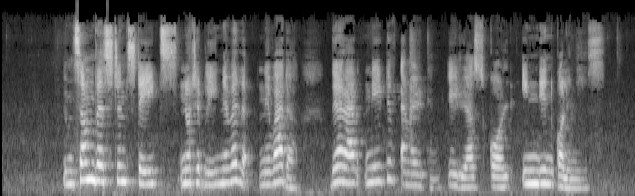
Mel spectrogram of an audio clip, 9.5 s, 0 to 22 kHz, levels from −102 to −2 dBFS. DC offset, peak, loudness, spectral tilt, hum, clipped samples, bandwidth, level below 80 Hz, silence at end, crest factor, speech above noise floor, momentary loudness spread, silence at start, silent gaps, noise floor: under 0.1%; 0 dBFS; -15 LUFS; -2 dB/octave; none; under 0.1%; 16 kHz; -58 dBFS; 0.5 s; 16 dB; 35 dB; 15 LU; 0.95 s; none; -50 dBFS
